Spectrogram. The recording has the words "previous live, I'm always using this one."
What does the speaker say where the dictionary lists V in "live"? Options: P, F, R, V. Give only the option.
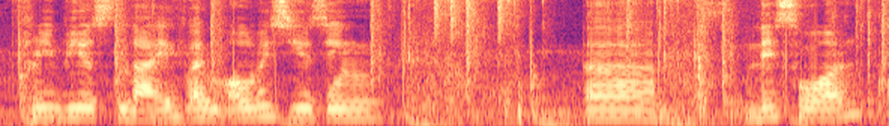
F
